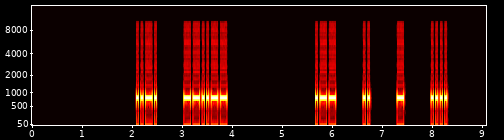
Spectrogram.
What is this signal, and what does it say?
Morse code, heard as a keyed tone, about 27 wpm, spaced as for 12 wpm, 800 Hz. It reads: F, WITH
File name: Spaced Characters / Spaced Characters-mp3s / Weather4 14 sp @25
